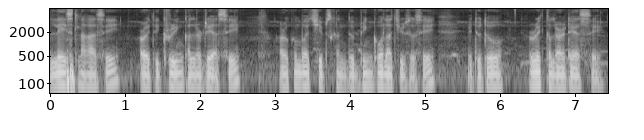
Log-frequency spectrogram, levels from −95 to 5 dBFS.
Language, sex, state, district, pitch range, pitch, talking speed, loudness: Nagamese, male, Nagaland, Dimapur, 85-95 Hz, 90 Hz, 185 wpm, -18 LUFS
